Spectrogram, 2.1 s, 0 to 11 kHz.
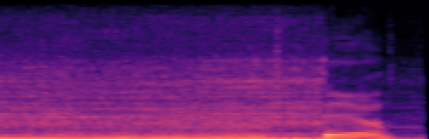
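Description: BMW S1000RR inline-four engine running at steady revs while riding, under a haze of wind and road noise. The steady engine note drops away about a second and a half in.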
